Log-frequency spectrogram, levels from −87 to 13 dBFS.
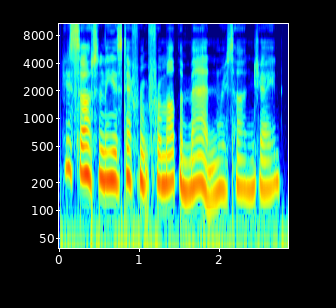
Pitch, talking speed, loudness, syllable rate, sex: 195 Hz, 190 wpm, -16 LUFS, 5.9 syllables/s, female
